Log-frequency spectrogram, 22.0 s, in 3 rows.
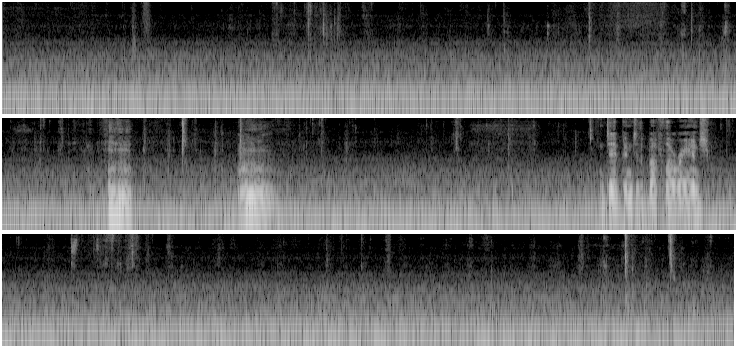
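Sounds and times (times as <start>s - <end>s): low car interior hum: 0.0s - 22.0s
person chewing biscuit: 1.3s - 13.4s, 14.4s - 22.0s
person humming mm: 8.4s - 8.7s, 9.7s - 10.2s.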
